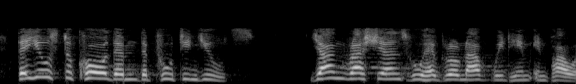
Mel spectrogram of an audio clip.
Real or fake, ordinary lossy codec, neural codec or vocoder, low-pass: real; none; none; 5.4 kHz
